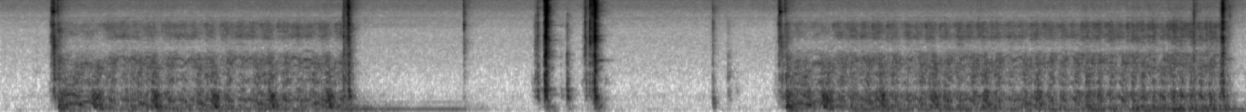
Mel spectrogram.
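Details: Mitsubishi Lancer: two long cranking spells, each a few seconds of even churning with no catch or rise into idle. It cranks but won't start.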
